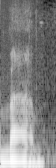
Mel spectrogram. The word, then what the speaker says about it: ma'am: instead of the proper ma'am, even demonstrating the correct pronunciation by comparing it to the word spam.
